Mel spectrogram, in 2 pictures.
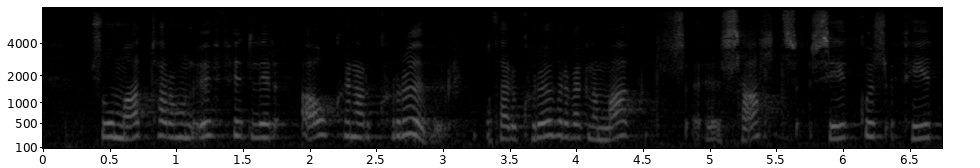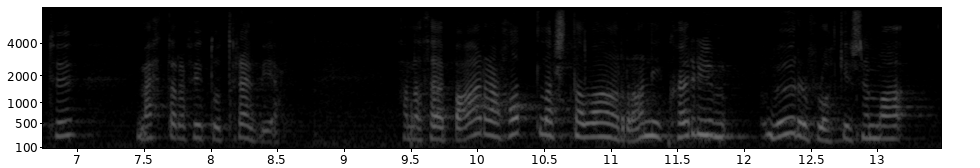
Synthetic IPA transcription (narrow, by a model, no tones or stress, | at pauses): suːmat̪nfaːɾahunʏhphɪt̪lɪɾaːwkʰvɛnːaɾ̥kʰɾœːvʏ̰ɾ̥ | ɔɣθaðɾkʰɾœːvʏɾvɛknamaknssa̰l̥t̪ssɪːkʏsfɪːt̪ʏ | mɛht̪aɾafɪːt̪ɔt̪ʰɾɛvja | θanːaθaðɛɾpaːɾahɔt̪last̪avaːɾanikʰvɛɾjʏmvœːɾʏflɔhcɪsɛma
